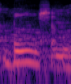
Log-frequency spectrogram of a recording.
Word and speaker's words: bon chemin: which is Bon chemin.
